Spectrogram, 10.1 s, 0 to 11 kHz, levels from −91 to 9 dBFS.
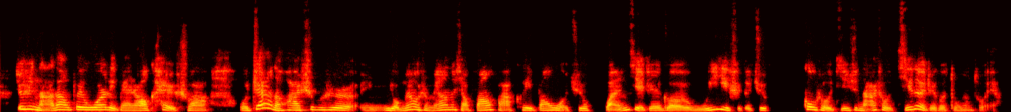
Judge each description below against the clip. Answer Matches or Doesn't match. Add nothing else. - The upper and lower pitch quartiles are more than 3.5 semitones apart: Matches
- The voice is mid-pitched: Doesn't match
